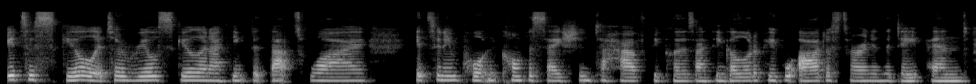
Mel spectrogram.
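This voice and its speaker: A woman's voice: lowish voice, little pitch movement, normal speed, rough recording. Curious woman hosting a webinar. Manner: engaged, curious, conversational. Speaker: webinar host. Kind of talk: casual webinar conversation.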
